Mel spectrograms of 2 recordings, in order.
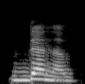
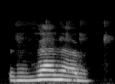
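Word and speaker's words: ذنب: But in standard Arabic, it's written with a dhanab, which is a tail. But in Lebanese, we pronounce it danab.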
